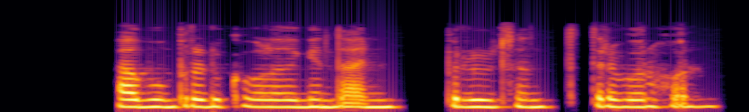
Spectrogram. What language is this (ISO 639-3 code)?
ces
